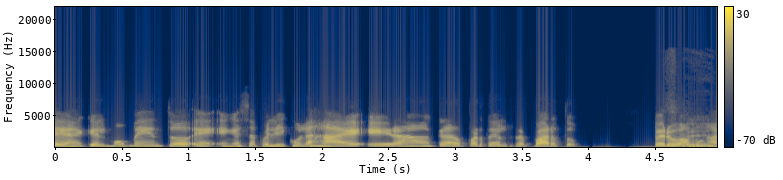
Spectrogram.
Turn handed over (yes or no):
no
